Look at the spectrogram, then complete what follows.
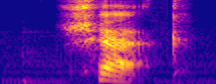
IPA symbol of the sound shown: tʃ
